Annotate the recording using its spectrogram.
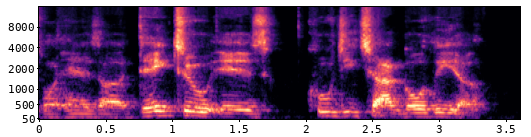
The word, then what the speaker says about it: Kujichagulia: But Kujichagulia. – Yeah, Kujichagulia. Kujichagulia.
